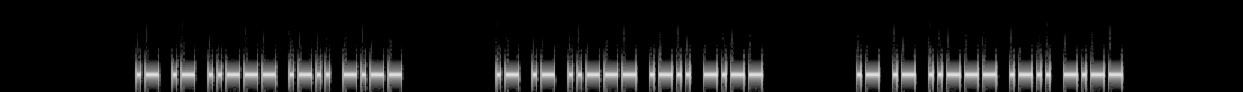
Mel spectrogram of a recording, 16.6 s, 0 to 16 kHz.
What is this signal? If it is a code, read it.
Morse code, heard as a keyed tone, about 21 wpm, 700 Hz. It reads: AA2LY AA2LY AA2LY
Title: USA Call Signs - 5 Characters - Repeated 3x - 20wpm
